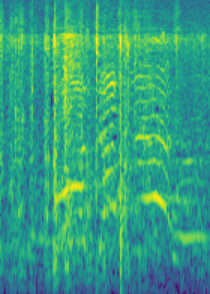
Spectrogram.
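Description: Raised voices calling out on an open football pitch, in rising and falling shouts, with a few sharp knocks, the loudest about a second in.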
